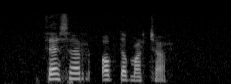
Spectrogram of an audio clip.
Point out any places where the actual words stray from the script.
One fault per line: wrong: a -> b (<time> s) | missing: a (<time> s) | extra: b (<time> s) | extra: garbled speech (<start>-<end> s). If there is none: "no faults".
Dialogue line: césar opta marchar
no faults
